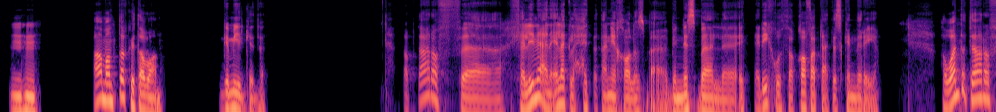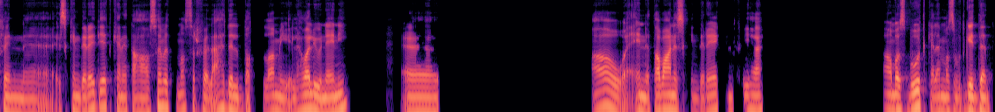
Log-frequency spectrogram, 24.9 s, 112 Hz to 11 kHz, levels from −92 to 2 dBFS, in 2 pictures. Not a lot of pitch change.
No: average, 3.4 semitones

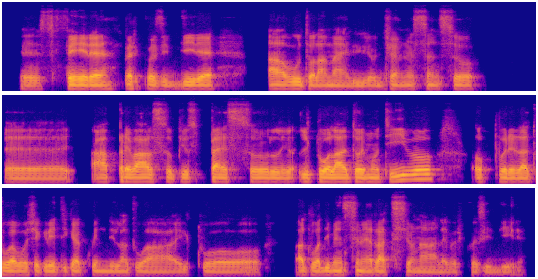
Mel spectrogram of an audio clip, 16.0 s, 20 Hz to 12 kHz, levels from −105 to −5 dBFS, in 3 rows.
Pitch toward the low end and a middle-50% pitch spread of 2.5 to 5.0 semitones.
No: very low, 85 Hz; narrow, 1.9 semitones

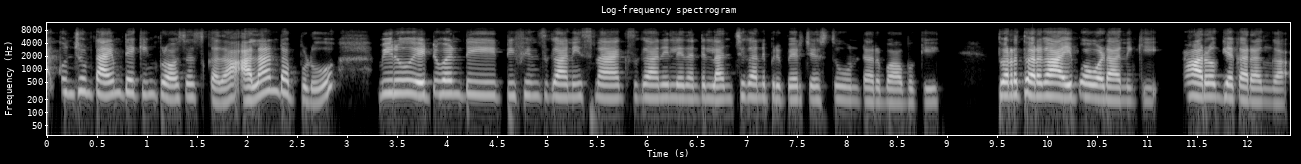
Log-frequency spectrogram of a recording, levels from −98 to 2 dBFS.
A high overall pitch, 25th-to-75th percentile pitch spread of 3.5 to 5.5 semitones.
Yes: high, 225 Hz; average, 3.8 semitones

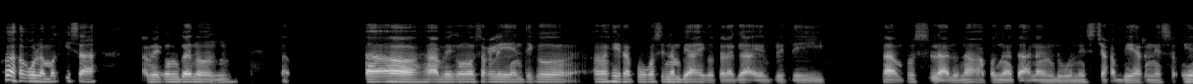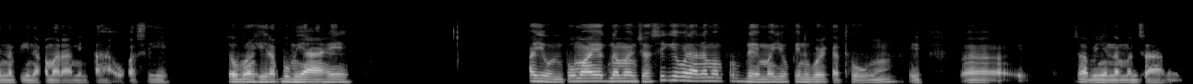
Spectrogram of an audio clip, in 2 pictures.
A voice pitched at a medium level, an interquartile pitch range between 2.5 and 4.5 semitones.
No: low, 115 Hz; average, 3.3 semitones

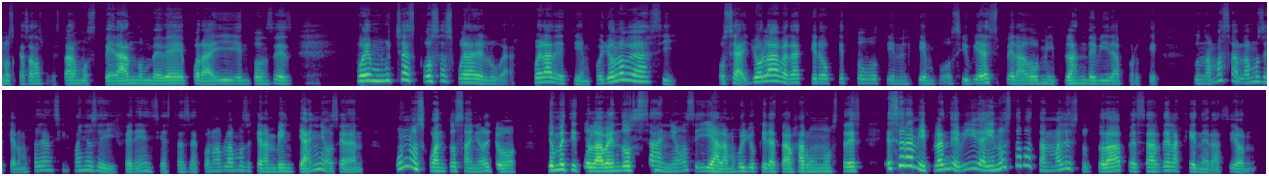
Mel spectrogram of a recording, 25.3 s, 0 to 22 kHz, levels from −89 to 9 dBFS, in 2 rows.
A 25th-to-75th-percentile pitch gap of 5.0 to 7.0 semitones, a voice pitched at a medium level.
Yes: wide, 5.5 semitones; medium, 165 Hz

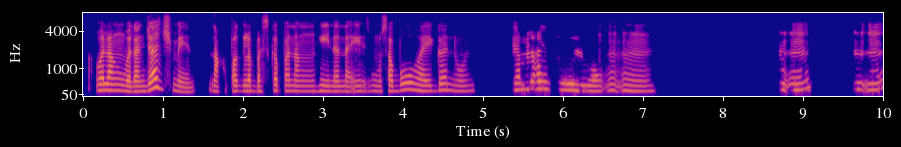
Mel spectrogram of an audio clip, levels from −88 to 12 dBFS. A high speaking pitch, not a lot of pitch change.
No: high, 195 Hz; average, 3.2 semitones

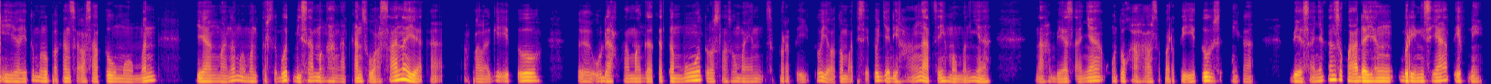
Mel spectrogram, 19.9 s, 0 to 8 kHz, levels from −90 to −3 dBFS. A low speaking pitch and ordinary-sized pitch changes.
Yes: low, 110 Hz; average, 3.1 semitones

